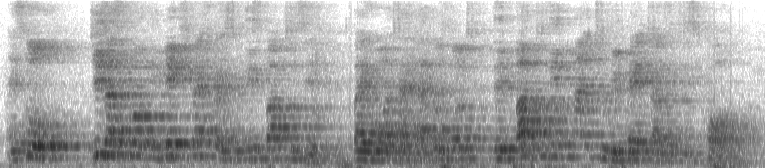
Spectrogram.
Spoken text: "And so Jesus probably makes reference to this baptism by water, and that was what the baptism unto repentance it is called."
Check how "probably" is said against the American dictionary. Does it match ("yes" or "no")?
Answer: no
